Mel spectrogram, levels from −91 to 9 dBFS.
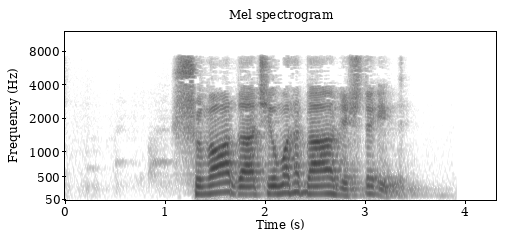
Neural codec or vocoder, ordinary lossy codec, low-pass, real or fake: codec, 16 kHz, 0.5 kbps, FunCodec, trained on Chinese and English, 25 frames a second; MP3, 32 kbps; 7.2 kHz; fake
